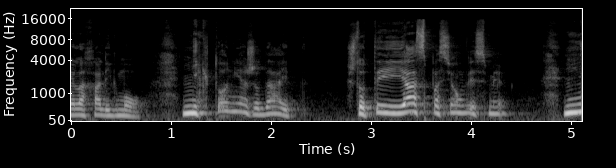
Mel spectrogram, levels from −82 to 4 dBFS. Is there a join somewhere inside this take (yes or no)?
no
